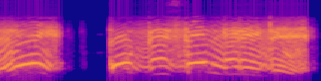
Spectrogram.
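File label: Turkish player killed ally, mood med, speech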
